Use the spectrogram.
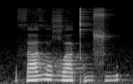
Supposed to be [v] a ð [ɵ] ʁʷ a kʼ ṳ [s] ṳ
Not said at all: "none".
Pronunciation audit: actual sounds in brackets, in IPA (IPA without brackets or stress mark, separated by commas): θ, o, s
